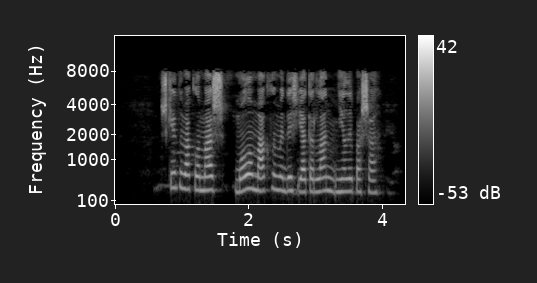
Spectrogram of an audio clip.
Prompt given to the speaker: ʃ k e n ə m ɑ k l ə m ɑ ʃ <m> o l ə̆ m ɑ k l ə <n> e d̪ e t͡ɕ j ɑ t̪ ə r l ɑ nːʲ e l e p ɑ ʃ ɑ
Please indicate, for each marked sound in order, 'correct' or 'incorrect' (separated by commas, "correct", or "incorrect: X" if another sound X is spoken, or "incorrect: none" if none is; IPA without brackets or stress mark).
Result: correct, incorrect: m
